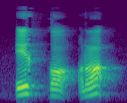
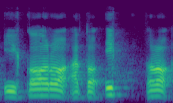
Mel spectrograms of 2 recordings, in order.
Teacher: qalqalah qaf kemudian ra disukunkan berhadapan dengan hamzah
